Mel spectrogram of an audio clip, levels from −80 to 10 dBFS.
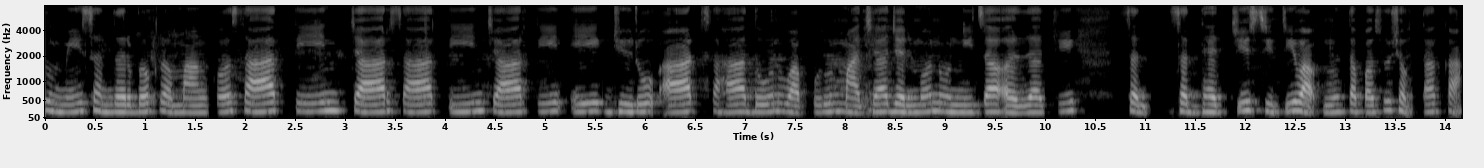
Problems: constant background noise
